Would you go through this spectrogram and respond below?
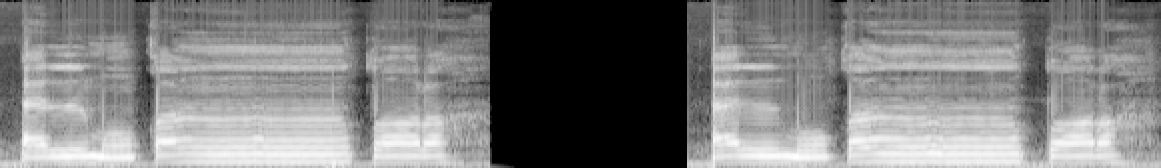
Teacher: Ketika sebut huruf nun, kita merasakan huruf ta. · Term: ikhfa hakiki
